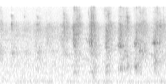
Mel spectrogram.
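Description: Rabbits munch and crunch on fresh leaves close by.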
